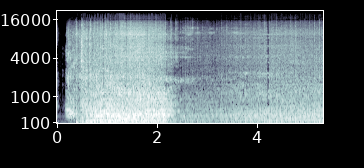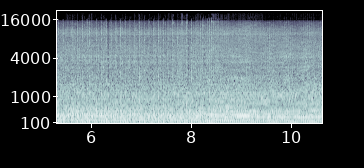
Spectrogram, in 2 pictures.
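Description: A Honda engine on a 21-inch MTD self-propelled lawn mower catches on choke and roars loudly for about two seconds, then settles into a steady, even running drone that continues close by.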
